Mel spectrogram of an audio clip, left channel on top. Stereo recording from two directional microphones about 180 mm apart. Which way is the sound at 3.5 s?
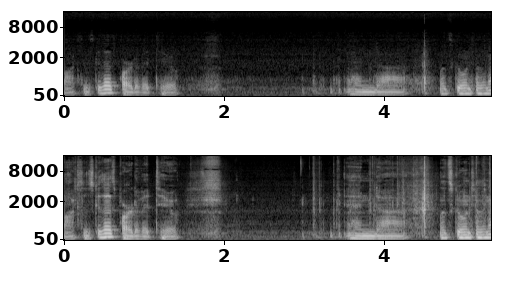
25° right (ahead or behind).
